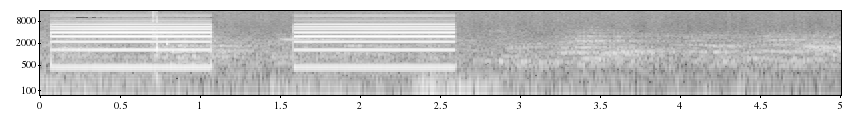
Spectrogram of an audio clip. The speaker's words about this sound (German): Also ein sehr schmales Mehrparteienhaus, sogar inklusive kleinem Flaschenzug oben am Dach. Einmal noch tief Luft holen und dann drücke ich auf die Klingel.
